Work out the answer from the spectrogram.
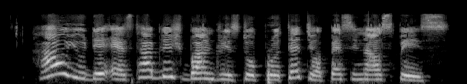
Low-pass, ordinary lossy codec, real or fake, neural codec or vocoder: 10.8 kHz; AAC, 32 kbps; real; none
